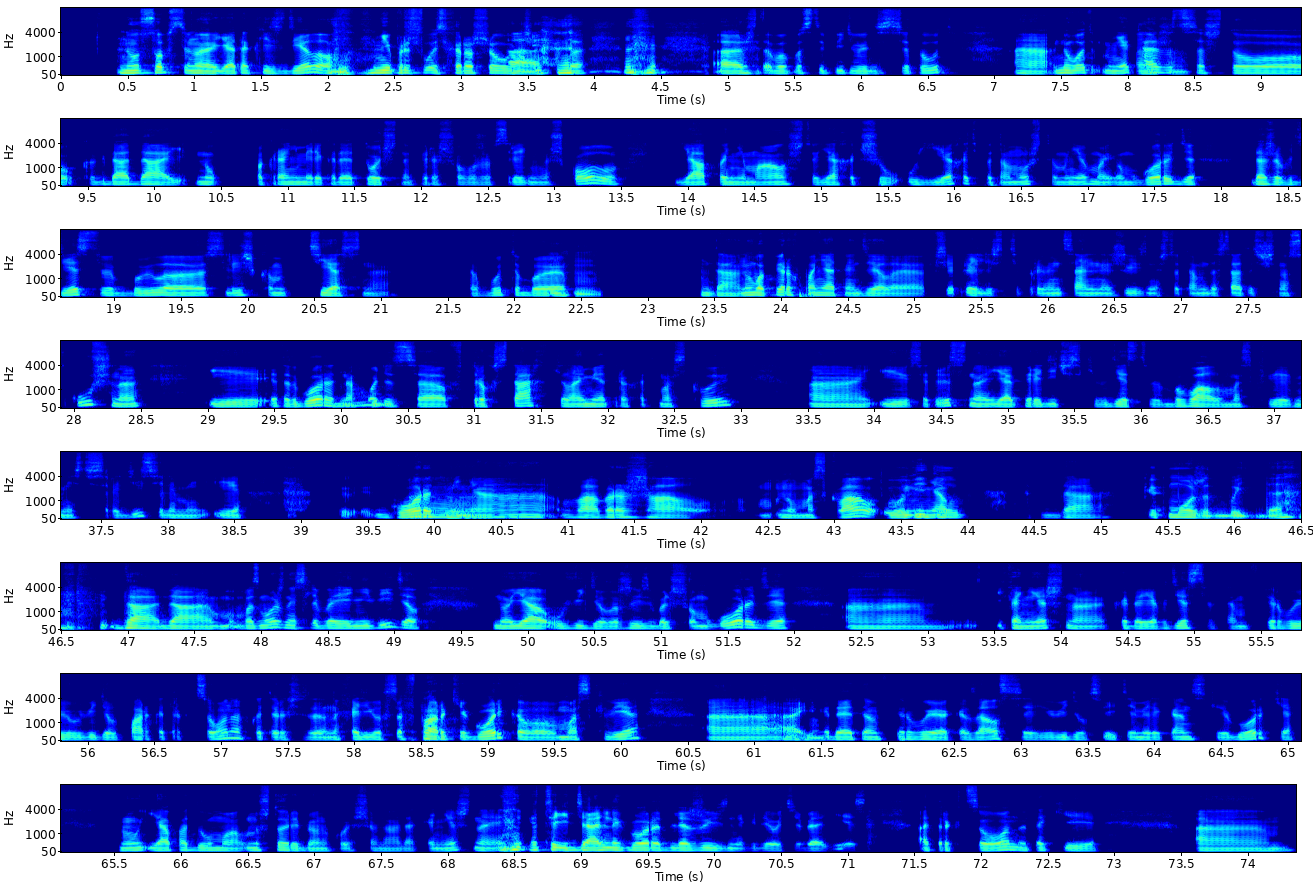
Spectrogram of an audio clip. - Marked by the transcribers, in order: tapping; chuckle; laugh; chuckle; other background noise; chuckle; laughing while speaking: "это идеальный"
- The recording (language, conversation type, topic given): Russian, podcast, Как вы приняли решение уехать из родного города?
